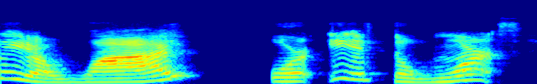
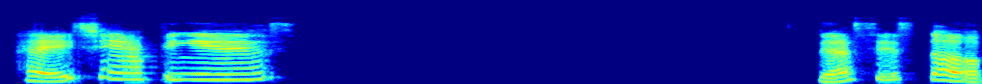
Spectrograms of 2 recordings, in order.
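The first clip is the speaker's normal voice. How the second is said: mocking, higher pitch; 4 semitones higher than usual. Commenting on the people in a case, sarcastic. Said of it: "I'm being sarcastic".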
